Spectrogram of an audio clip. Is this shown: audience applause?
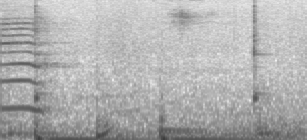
no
